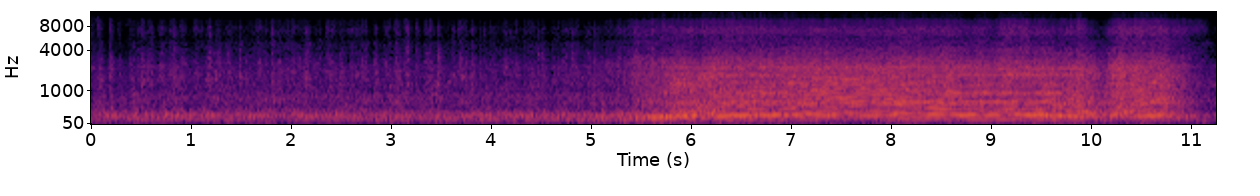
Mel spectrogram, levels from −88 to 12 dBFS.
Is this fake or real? real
